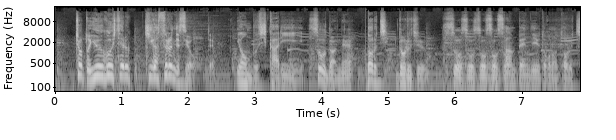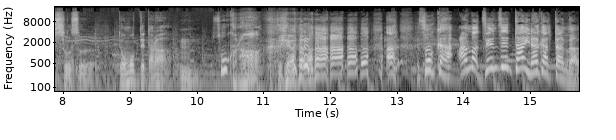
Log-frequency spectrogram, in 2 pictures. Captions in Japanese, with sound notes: 4部しかり。 そうだね。 ドルチ ドルチ。そうそうそうそうそう。 短編でいるとこのドルチ。 そうそう て思ってたら うん。 そうかなって。あ、そうか。あんま全然タなかったんだ。待って。 [笑い]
